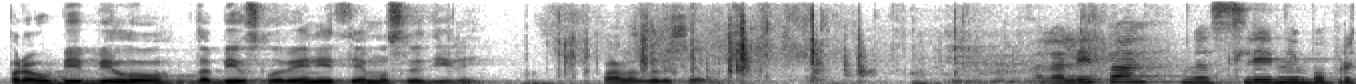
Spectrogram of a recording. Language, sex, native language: Slovenian, male, Slovenian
